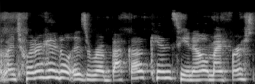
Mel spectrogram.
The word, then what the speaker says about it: Cancino: Yeah, my Twitter handle is Rebekah Cancino. My first name is spelled Rebekah. Last name Cancino, Cancino.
